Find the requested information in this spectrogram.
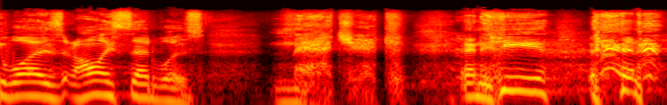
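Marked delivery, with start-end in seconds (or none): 1.8-2.7 soft, secretive whisper. Acted. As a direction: breathe it like a wonderful secret. Telling toddler about Disney.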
